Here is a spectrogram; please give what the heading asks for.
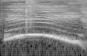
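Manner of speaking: high, loud drawn-out hey; excited call. Real, not acted. Streamer greeting live viewers, excited call. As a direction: sing out a long, high greeting.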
